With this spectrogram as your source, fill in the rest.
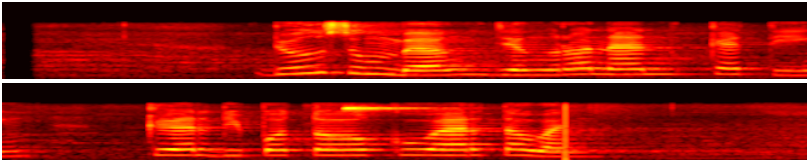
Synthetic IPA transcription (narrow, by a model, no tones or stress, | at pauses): dulsumbaŋd͡ʒɨŋrɔnankɛt̪iŋ | kɨrdipɔt̪ɔkuwart̪awan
